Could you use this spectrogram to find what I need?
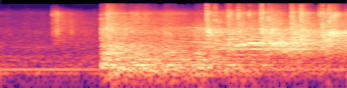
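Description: A diver splashes into a pool.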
